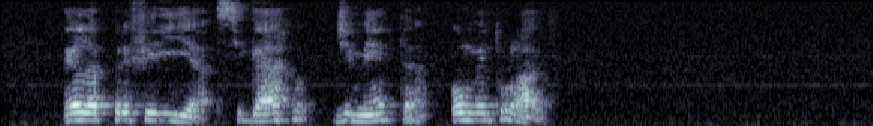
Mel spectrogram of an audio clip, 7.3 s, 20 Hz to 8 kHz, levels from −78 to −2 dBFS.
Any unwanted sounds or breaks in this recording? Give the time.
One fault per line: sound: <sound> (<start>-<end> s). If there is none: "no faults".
no faults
